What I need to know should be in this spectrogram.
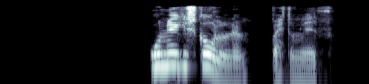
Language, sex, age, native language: Icelandic, female, 12, Icelandic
